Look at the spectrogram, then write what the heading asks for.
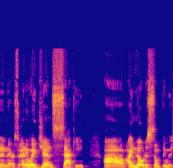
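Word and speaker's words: Psaki: k i right so the p in her last name is silent well the p in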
